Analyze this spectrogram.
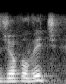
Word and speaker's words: Djokovic: djokovic has novak djokovic you can say the pronunciation is jokovic has won it so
